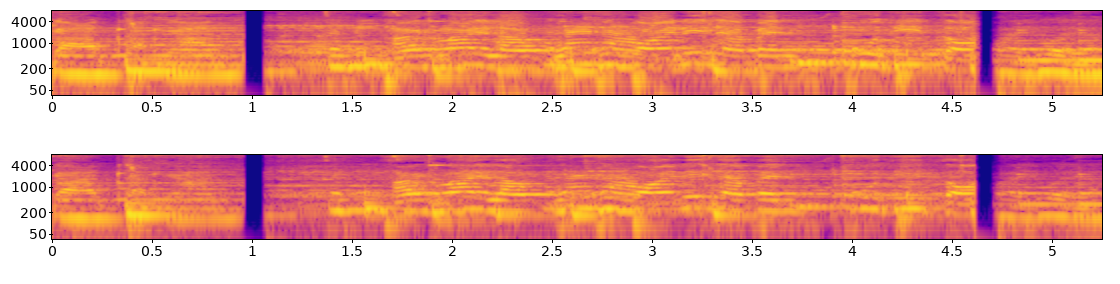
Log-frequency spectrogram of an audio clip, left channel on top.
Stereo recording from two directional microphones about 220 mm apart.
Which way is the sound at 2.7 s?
50° right (ahead or behind).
